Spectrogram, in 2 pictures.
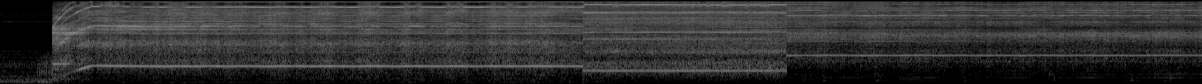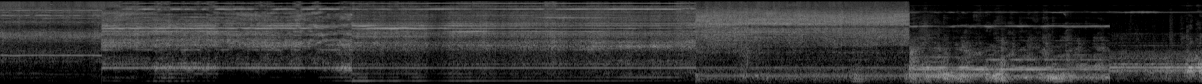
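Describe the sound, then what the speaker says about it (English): Power-tool polishing of the surface of a broken-glass painting, a loud continuous high-pitched whine that changes pitch in distinct steps as the tool presses and shifts, with no talking. "the polishing is officially done"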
